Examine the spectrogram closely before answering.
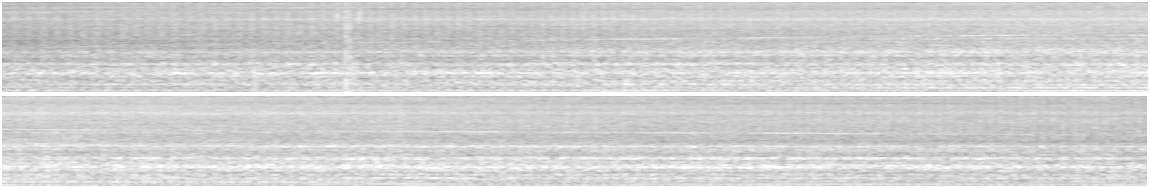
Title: Unbalanced rattling spin with bad bearings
